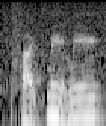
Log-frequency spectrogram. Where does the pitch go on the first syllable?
low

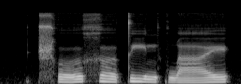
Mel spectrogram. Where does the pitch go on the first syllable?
rising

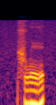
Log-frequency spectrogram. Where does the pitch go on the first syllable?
rising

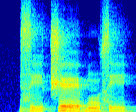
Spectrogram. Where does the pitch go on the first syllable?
low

